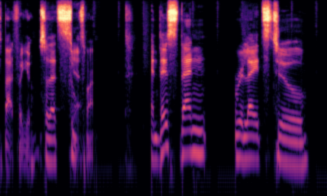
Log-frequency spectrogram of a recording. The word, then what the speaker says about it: Zugzwang: Why don't you just say it? Zugzwang. Okay. That's, Zugzwang. That's clearly how you say it. Zugzwang. Z makes a Z sound.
